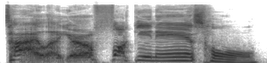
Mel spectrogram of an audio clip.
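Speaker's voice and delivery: mock furious yell at him, high; retold yell. Girlfriend yelling at her beer-spraying boyfriend, mock furious yell. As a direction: shout it like the angry girlfriend. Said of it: "She's like".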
